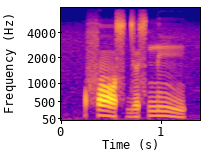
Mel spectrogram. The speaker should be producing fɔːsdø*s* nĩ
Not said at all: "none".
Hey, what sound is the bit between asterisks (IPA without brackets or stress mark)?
s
